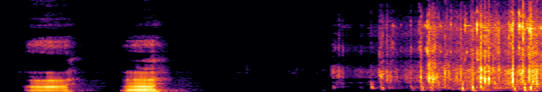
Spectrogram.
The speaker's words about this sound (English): The horse's hooves grow louder.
